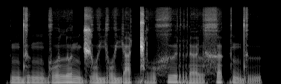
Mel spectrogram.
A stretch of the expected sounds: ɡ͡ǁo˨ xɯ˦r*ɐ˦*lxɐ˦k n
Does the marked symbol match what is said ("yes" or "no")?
no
